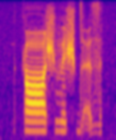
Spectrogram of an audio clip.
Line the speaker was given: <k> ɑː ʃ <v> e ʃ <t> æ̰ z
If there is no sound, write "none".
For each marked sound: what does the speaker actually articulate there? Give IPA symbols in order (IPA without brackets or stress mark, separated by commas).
k, v, d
